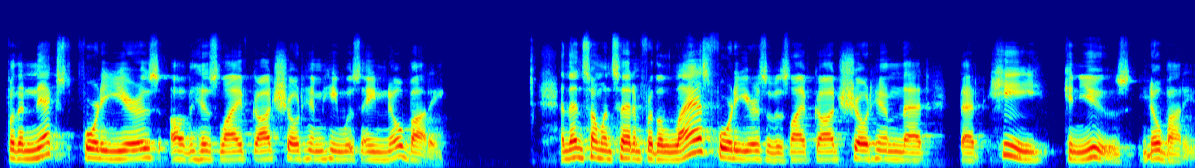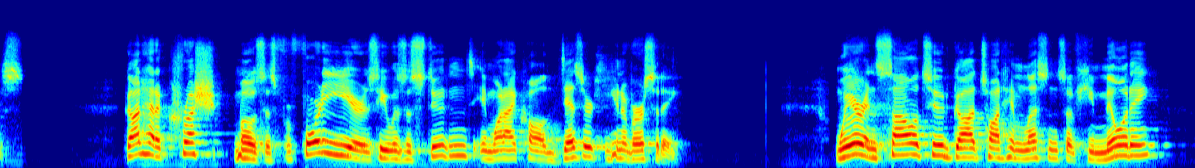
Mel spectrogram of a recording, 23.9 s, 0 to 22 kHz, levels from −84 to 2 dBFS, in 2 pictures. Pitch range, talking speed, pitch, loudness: 150-205 Hz, 160 wpm, 160 Hz, -14 LUFS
